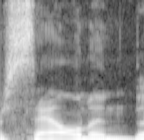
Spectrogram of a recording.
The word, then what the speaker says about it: salmon: Also, pronouncing the L's in a word like tortilla. – Oh, I hear people do that. – Give me a tortilla. – Quesadilla. – Or salmon.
